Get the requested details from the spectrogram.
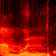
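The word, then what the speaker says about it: أبٌ: Jadi itu dibacanya abun, gitu ya.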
